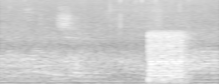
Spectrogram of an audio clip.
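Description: Faint steady hiss of a launch-broadcast audio feed, then a brief burst of voice over the radio loop about one and a half seconds in.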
